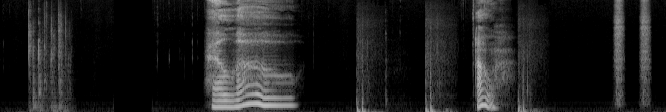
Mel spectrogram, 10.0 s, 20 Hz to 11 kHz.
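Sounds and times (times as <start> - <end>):
door handle and latch rattling as door opens: 0.4 - 1.2
speech: 3.2 - 4.2, 7.2 - 7.6.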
